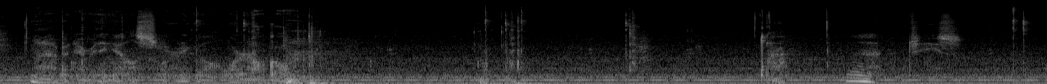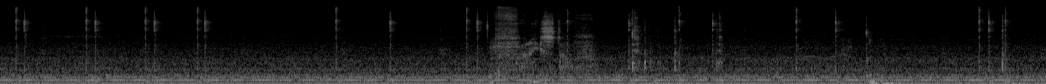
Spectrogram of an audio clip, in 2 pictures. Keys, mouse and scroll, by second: 0.1 scroll up 2, 0.9 scroll down 1, 2.0 middle click, 2.0 scroll down 2, 3.0 alt+h, 3.7 scroll up 3, 4.4-4.9 scroll down 2, 4.9 shift+middle click, 5.2 middle click, 9.0 scroll up 2, 10.1 click, 10.1-10.6 scroll up 1, 10.6 click, 15.7-16.2 scroll down 2, 16.2 middle click, 17.0-17.5 scroll up 2, 17.3 middle click, 18.4 click, 19.2 s, 20.5 middle click.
